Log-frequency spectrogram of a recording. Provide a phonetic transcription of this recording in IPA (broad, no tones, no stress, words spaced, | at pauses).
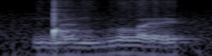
ŋ͡ǃɐŋulˠɛ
